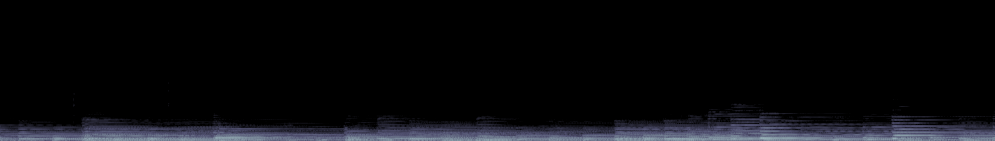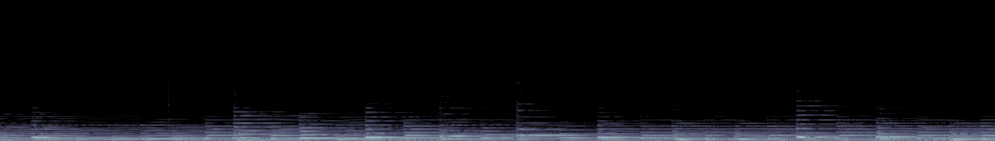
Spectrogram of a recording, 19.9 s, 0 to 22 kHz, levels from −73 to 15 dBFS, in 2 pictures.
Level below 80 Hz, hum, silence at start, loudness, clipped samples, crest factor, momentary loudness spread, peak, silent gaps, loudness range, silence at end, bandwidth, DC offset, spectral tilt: -52 dBFS; none; 0 s; -24 LUFS; under 0.1%; 16 dB; 7 LU; -8 dBFS; none; 3 LU; 0 s; 6 kHz; under 0.1%; -10 dB/octave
